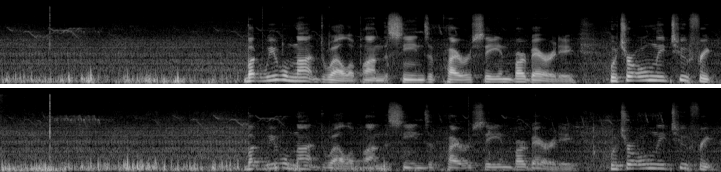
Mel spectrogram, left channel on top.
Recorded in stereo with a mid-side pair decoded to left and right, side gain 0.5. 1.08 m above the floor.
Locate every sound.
2.4 s a man speaking: 60° left, 0.6 m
